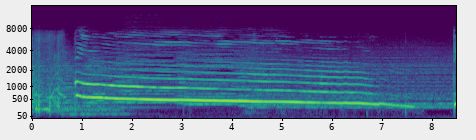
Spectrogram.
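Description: One long pitched wail that starts suddenly about a second in and slides slowly and steadily down in pitch over some seven seconds, fading out near the end.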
